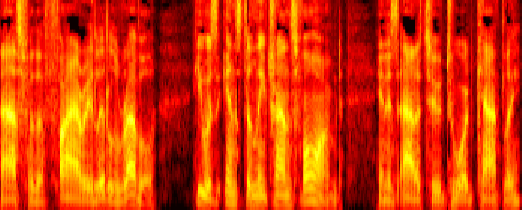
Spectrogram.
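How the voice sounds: A natural reading voice with lively intonation.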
